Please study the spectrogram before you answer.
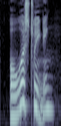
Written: overstrygning

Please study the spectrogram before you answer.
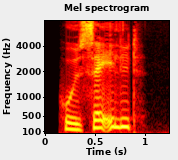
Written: hovedsagelig

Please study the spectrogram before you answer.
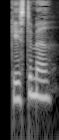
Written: gæstemad

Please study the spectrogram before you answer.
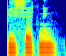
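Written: BISÆTNING

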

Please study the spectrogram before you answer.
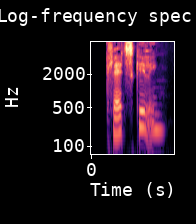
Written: klatskilling

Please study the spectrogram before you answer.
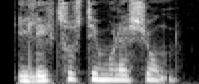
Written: elektrostimulation

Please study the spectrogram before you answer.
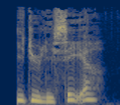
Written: idyllisere

